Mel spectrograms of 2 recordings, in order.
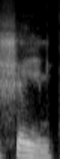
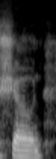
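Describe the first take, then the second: First: The vowel sounds like the one in 'rain'. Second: The vowel sounds like the one in 'bone'. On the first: The speaker calls it right. "it's actually Shane" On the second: The speaker calls it wrong. "So I pronounced it"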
